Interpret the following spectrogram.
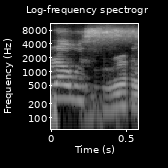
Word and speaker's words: rose: Bông hoa hồng thì chúng ta không đọc là râu không, cũng không rose, không phải xì ạ, mà Z này, rose.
